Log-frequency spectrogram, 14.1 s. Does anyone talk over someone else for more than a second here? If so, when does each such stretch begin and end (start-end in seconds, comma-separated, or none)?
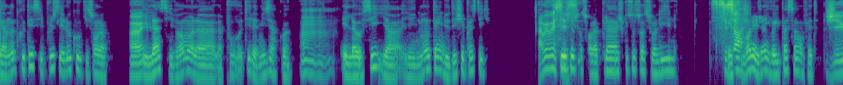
none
